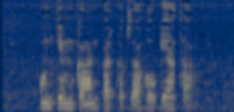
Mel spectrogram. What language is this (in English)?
Urdu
